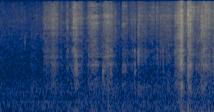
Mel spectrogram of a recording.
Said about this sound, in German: Ich habe ich behalte den Zettel trotzdem in der Hand, aber ich raschel jetzt einfach.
